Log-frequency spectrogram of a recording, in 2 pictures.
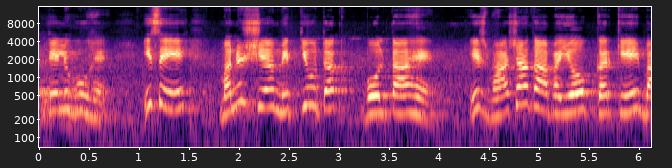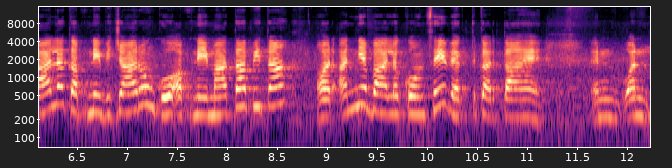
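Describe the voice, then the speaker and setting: A woman's voice: sits high, bright, forceful tone, a little hiss or hum, low-quality recording. A woman with an Indian accent teaching a lesson in a didactic way, repeating and rephrasing her points and posing questions as she explains. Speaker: Hindi teacher. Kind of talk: bilingual classroom lesson explanation.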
